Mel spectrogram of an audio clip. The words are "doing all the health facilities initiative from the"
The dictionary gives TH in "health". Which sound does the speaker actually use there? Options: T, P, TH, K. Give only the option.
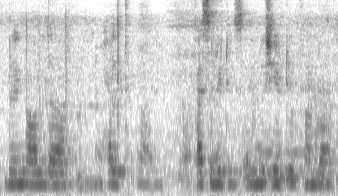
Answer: T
